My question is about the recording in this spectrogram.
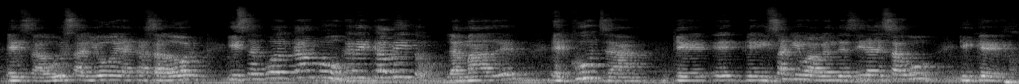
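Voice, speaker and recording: A pastor with a Rioplatense accent preaches a storytelling sermon, his voice pitched fairly high. He is heard in a large, very echoey church hall, picked up from a distance with faint noise underneath. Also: lively intonation, unhurried. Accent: Rioplatense Spanish. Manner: storytelling, exhorting the congregation.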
